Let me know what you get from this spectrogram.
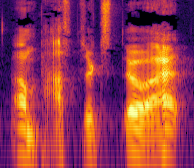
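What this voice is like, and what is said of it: Imitates another person's voice. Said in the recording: “you need to do Patrick Stewart's voice... That's not the worst impression you've ever done.”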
